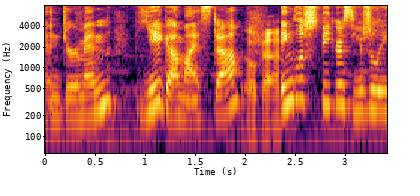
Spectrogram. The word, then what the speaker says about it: Jägermeister: From shoes to alcohol, this is pronounced Jägermeister in German. Jägermeister. Okay. English speakers usually say Jägermeister, which is pretty much the same, just with a pretty thick accent.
